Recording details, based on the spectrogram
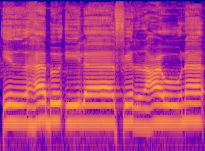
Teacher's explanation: با پر قلقلہ ہوگا اور را باریک ہوگا چونکہ را سے پہلے زیر ہے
